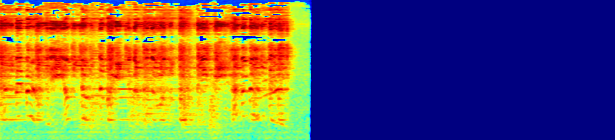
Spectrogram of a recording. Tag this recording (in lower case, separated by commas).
music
